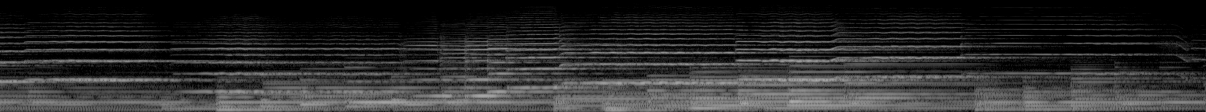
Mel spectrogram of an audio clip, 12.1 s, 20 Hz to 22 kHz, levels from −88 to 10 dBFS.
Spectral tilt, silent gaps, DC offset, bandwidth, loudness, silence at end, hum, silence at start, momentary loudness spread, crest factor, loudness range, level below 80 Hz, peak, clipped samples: -4.5 dB/octave; none; under 0.1%; 17.5 kHz; -30 LUFS; 0 s; none; 0 s; 10 LU; 18 dB; 6 LU; -68 dBFS; -12 dBFS; under 0.1%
